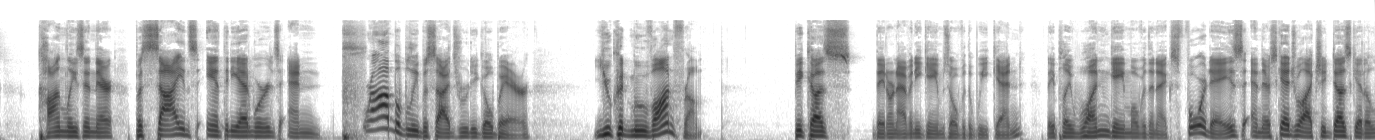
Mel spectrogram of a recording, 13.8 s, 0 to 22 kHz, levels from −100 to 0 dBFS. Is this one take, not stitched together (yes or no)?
yes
